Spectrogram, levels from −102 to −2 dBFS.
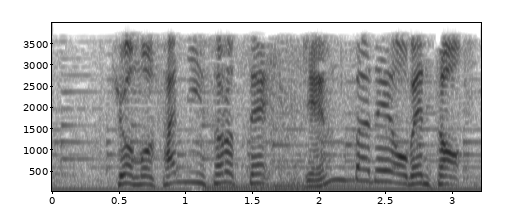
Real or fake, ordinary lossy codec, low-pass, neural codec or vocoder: real; MP3, 32 kbps; 3.6 kHz; none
